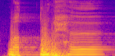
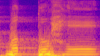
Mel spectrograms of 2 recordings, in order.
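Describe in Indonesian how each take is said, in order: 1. Vokal akhirnya berada di tengah antara a dan e. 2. Vokal akhirnya dinaikkan mendekati e. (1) "ada pakai taklil" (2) "pakai imalah"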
